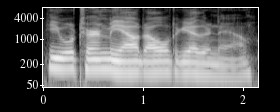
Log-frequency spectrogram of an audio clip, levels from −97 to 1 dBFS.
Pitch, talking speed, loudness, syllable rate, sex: 120 Hz, 195 wpm, -14 LUFS, 4.9 syllables/s, male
